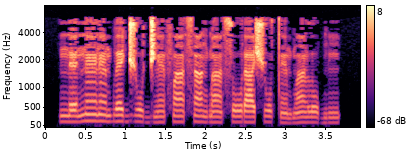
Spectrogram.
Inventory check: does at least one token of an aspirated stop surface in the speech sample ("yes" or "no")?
no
